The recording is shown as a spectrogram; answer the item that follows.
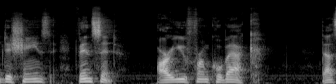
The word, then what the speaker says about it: Quebec: That's how you say it, folks. It's not Quebec. That's how I usually say it. As a Western Canadian, it's Quebec. You hit that K.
